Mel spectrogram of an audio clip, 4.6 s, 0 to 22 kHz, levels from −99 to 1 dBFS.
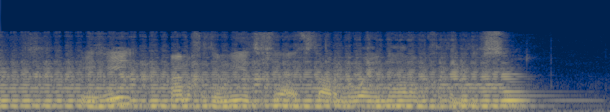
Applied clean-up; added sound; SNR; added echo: none; Bowed string instrument; -3 dB; none.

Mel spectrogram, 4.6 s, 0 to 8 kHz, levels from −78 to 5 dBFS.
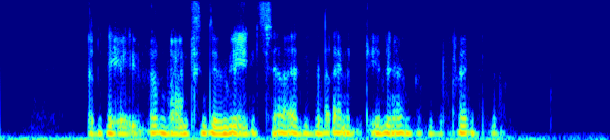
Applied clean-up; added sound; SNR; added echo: neural diffusion model UNIVERSE++.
